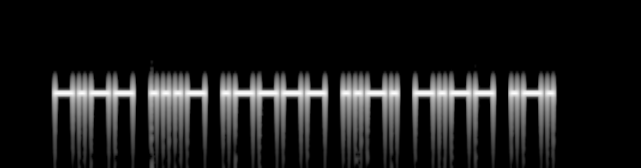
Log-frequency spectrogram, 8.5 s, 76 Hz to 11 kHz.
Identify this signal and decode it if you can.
Morse code, heard as a keyed tone, about 15 wpm, 700 Hz. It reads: YV1FYR
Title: DXCC-100 Call Signs - 6 Characters - 15wpm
